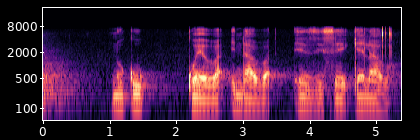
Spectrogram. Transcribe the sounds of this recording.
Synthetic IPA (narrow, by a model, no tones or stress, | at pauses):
nok̬u | ɡ̥ʱwɛɓa̰indʱaɓa̰ezisɛk̬ɛlaːk̬ɔ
